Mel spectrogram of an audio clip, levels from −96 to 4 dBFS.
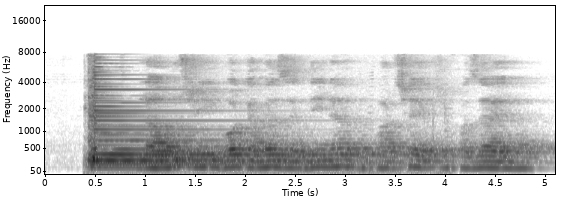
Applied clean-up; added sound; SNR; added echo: none; Acoustic guitar / Strum; -4 dB; reverberation time 1.0 s.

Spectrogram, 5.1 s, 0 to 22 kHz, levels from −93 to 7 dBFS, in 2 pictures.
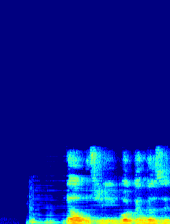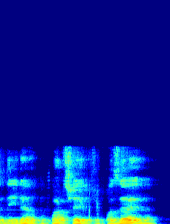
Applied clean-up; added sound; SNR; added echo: neural mask model DeepFilterNet 3.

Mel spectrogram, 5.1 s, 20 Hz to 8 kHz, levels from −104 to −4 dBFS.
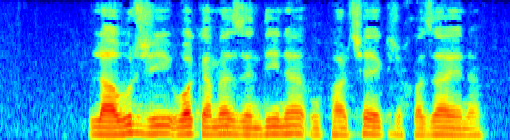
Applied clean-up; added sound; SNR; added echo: none; none; none; none.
